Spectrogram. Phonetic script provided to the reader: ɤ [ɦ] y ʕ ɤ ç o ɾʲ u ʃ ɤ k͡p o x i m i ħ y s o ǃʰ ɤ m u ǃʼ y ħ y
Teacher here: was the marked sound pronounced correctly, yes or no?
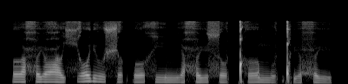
no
